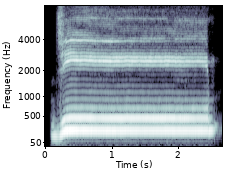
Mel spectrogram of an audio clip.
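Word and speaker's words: ج: শক্ত করে তিন আলিফ টেনে উচ্চারণ করব। কোন জায়গা থেকে উচ্চারিত হবে? জিহ্বার মধ্যখান তার বরাবর উপরের তালুর সঙ্গে লাগিয়ে এক দুই তিন আলিফ টেনে পড়বো আমরা শক্ত করে উচ্চারণ করতে হবে জিম ক্লিয়ার ওকে দেখি আপনারা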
